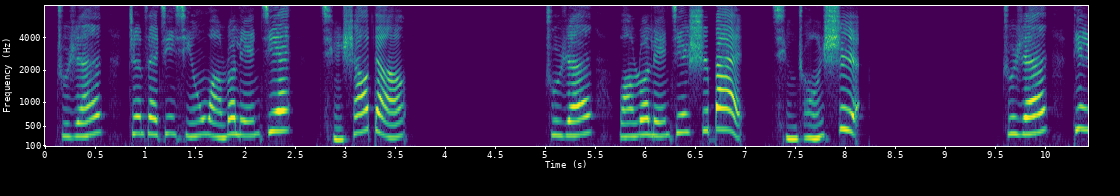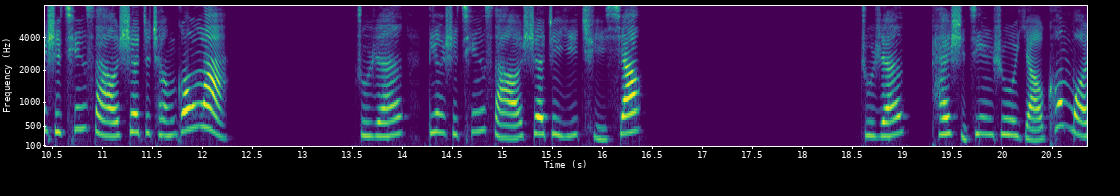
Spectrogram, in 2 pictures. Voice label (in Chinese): 女童 智能语音播报 可爱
